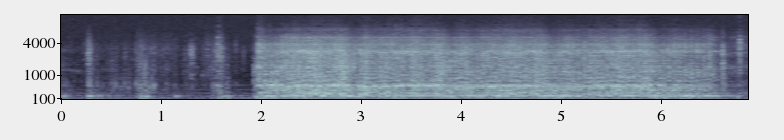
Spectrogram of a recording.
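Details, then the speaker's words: 1931 Ford Model A, 6-volt on battery charger, unstarted 10+ years in barn, carb cleaner squirted, crunchy points cleaned; starter churns about four beats a second, never fires; crank-no-start, no ignition spark. "of course it didn't start last time and I've worked with it and it wasn't firing and cleaning the points and everything it still wasn't firing"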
